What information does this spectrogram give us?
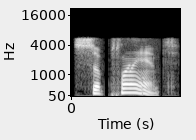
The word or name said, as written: supplant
